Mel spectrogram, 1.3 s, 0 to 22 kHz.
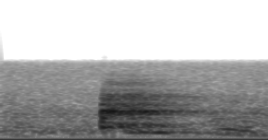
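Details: Six-week-old Shiba Inu puppy at a veterinary check in Belgium, from a litter born June 13th 2010, gives a single sharp yelp that starts abruptly and fades over under a second against low room hum.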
